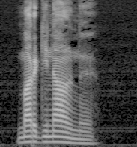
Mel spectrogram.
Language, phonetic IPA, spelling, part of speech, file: Polish, [ˌmarʲɟĩˈnalnɨ], marginalny, adjective, Pl-marginalny.ogg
